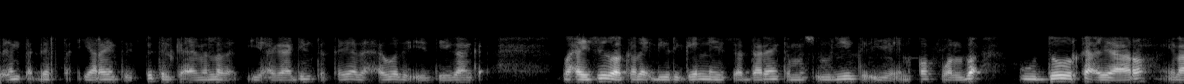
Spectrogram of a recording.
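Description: Throughout, AMR narrowband mobile codec coding confines the speech to roughly 300 Hz to 3.6 kHz, with a buzzy, synthetic timbre pointing to a low mode near 7.4 kbps. A spectrogram shows a hard ceiling with nothing above it.

From 3.02 to 3.08 s and again from 4.60 to 4.72 s, lost AMR speech frames cause brief warbly dips, each fitting a single lost 20 ms frame concealed by repeating the previous one at falling gain. The waveform shows sagging amplitude there, and the spectrogram shows smeared, held harmonics.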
